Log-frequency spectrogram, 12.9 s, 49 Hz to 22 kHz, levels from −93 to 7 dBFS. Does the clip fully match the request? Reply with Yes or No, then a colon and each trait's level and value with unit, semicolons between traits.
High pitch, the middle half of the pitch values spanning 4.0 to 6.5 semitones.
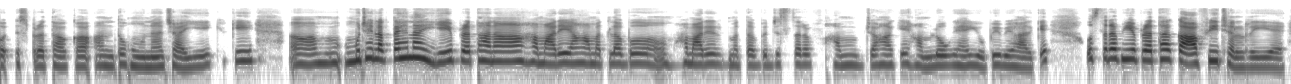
Yes: high, 215 Hz; average, 5.1 semitones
